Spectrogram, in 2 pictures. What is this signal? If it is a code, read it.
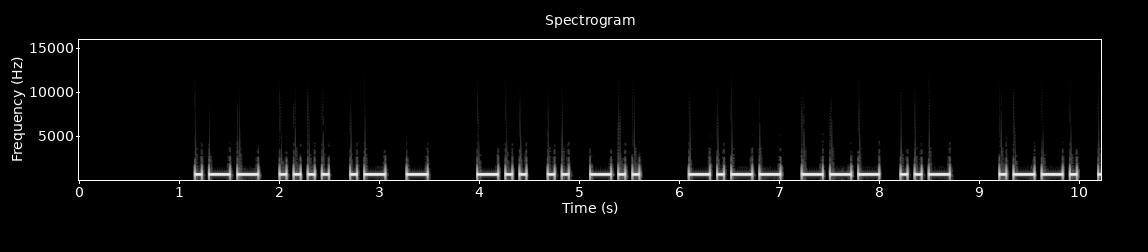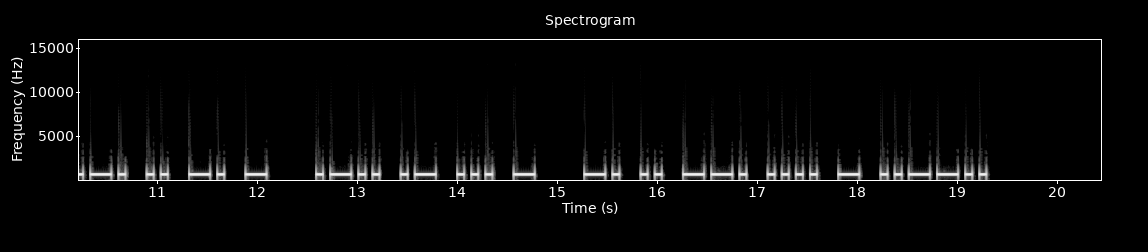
Morse code, heard as a keyed tone, about 17 wpm, 700 Hz. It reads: WHAT DID YOU PRINT LAST NIGHT?
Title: Sentences from Top 1400 Words 17wpm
